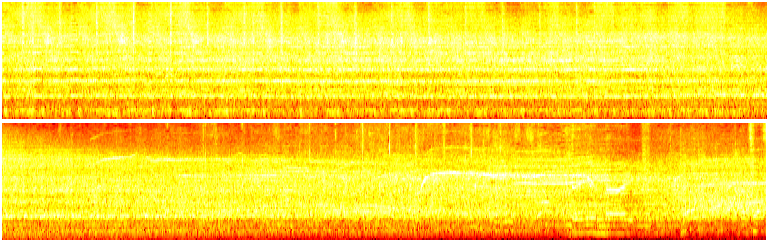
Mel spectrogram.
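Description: A large crowd cheers and roars in a huge echoing arena.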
